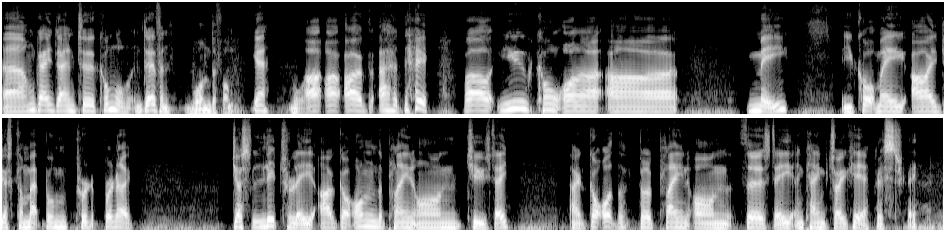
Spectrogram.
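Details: Real adult man with persisting aphasia after a near-fatal stroke that paralysed his right side; he had to relearn speech, leaving hospital able to say only three words, and still knows what he means but the words come out differently.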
